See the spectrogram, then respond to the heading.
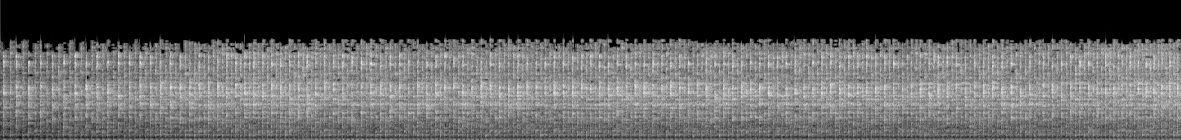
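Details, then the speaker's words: Red Stuart Sirius steam engine, like new with perfect valve timing and no wear, on compressed air running slowly: crisp even chuffing about four beats a second, no knocks or rattles; sound engine. "it's not too bad when running slowly but this isn't going to generate much electricity unless you increase the speed"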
